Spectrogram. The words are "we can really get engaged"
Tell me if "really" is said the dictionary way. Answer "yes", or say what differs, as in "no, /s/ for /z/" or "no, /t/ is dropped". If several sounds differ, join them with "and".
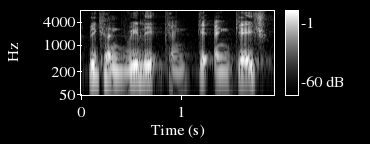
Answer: yes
